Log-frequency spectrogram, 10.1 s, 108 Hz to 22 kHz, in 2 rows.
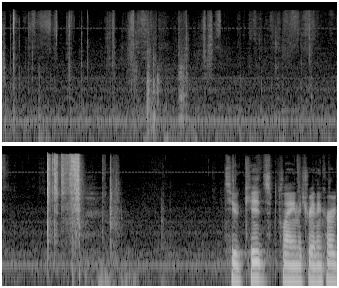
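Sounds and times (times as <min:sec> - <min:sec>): low steady hum: 0:00.0 - 0:10.0
card sheets rustling and scraping: 0:00.1 - 0:04.8.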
